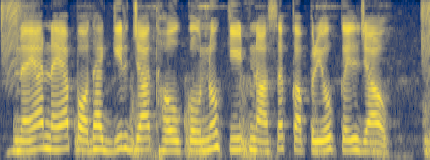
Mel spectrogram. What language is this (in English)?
Bhojpuri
